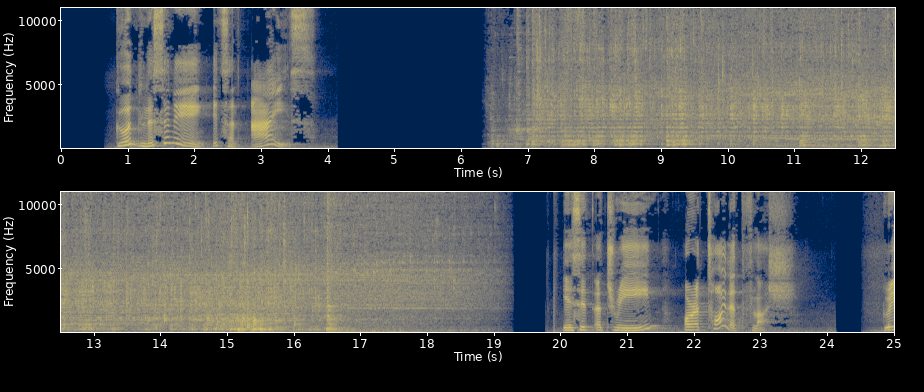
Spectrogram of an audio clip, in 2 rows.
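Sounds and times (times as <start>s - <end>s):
toilet flushing: 6.4s - 19.3s.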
